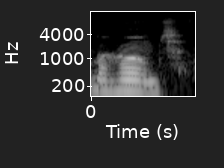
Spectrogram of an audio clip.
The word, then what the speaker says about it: Mahomes: Patrick Mahomes.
